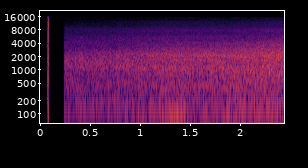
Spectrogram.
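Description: A short click, then the steady rushing of river water pouring from a dam spillway, growing slowly louder, with wind noise on the microphone.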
